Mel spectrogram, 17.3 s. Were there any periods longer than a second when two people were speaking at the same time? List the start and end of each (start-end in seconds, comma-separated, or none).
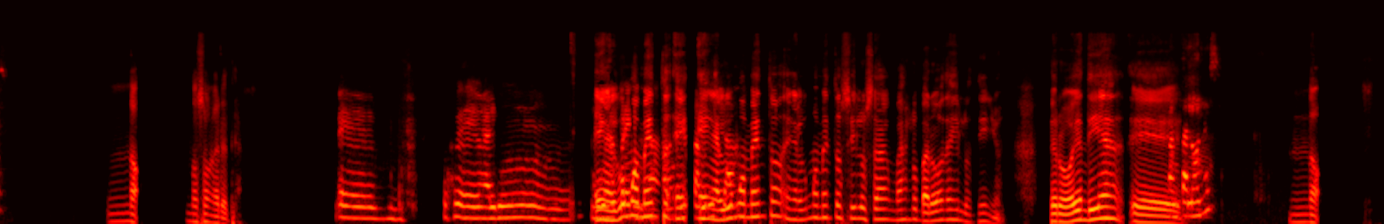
7.5-9.3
